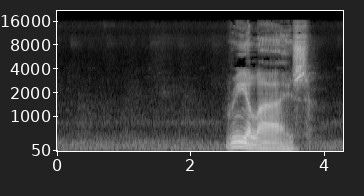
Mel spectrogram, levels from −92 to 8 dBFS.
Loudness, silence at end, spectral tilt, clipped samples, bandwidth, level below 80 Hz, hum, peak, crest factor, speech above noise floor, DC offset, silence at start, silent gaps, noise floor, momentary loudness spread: -16 LUFS; 0.5 s; -3.5 dB/octave; under 0.1%; 16.5 kHz; -46 dBFS; none; -2 dBFS; 20 dB; 30 dB; under 0.1%; 2.55 s; none; -47 dBFS; 11 LU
